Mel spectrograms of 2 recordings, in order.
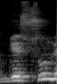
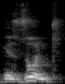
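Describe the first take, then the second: First: The middle consonant is a hissing s sound. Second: The middle consonant is a buzzing z sound. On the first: The speaker calls it wrong. "गेसुंड नहीं कहना" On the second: The speaker calls it right. "एस को हम जेड की आवाज में प्रोनाउंस करते हैं"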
